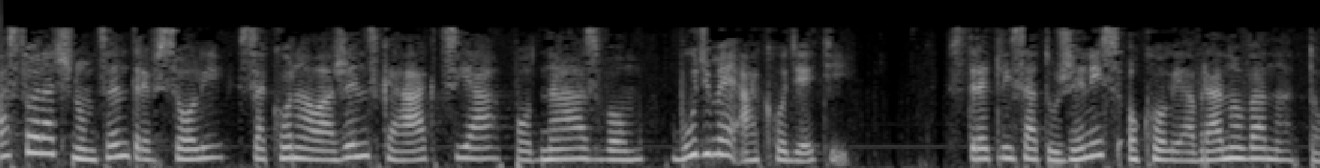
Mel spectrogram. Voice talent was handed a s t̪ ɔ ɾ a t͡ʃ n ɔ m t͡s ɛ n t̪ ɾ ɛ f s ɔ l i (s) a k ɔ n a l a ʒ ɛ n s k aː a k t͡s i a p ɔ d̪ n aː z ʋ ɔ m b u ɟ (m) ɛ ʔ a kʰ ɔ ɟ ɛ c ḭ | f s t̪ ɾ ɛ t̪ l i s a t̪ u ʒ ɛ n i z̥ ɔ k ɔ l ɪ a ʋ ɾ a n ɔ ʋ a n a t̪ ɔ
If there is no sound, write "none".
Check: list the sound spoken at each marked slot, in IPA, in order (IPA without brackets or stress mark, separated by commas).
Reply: s, m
